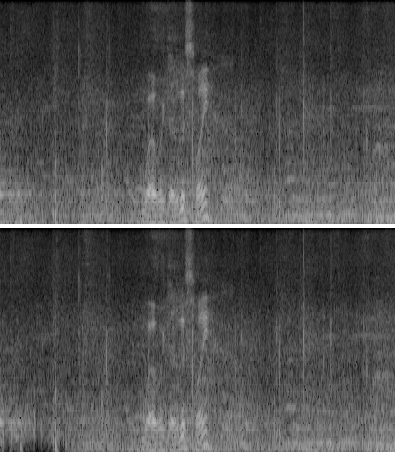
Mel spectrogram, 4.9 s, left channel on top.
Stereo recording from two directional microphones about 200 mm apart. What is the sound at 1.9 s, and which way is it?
Speech, 20° left (ahead or behind).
